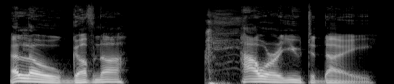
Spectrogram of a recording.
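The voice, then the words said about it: Put-on southern British accent. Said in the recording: “here's my British accent ... It's from the southern part of Britain.”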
